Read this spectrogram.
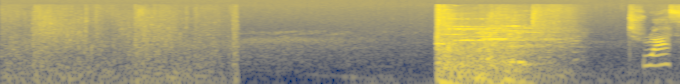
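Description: Game spell effects burst and whoosh.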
